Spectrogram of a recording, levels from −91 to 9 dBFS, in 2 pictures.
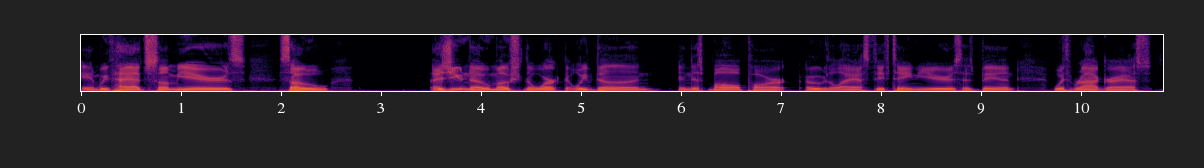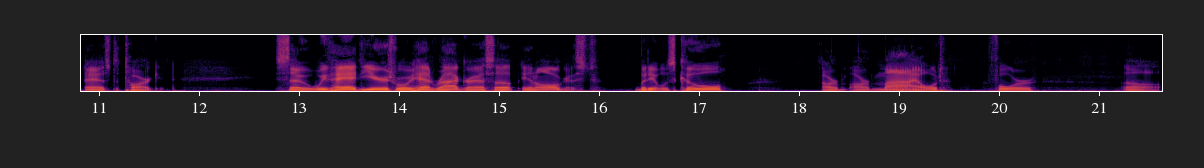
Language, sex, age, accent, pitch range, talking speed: English, male, 40-59, American, 115-145 Hz, 140 wpm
